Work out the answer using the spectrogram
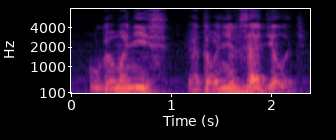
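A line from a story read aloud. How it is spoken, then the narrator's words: Angry. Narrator (Russian): Джо повторил сердито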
